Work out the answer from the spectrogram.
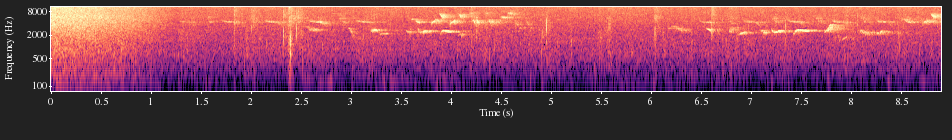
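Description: Faint birdsong: short chirping phrases in two runs, over a hiss that fades out during the first second. A single sharp click about two and a half seconds in.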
